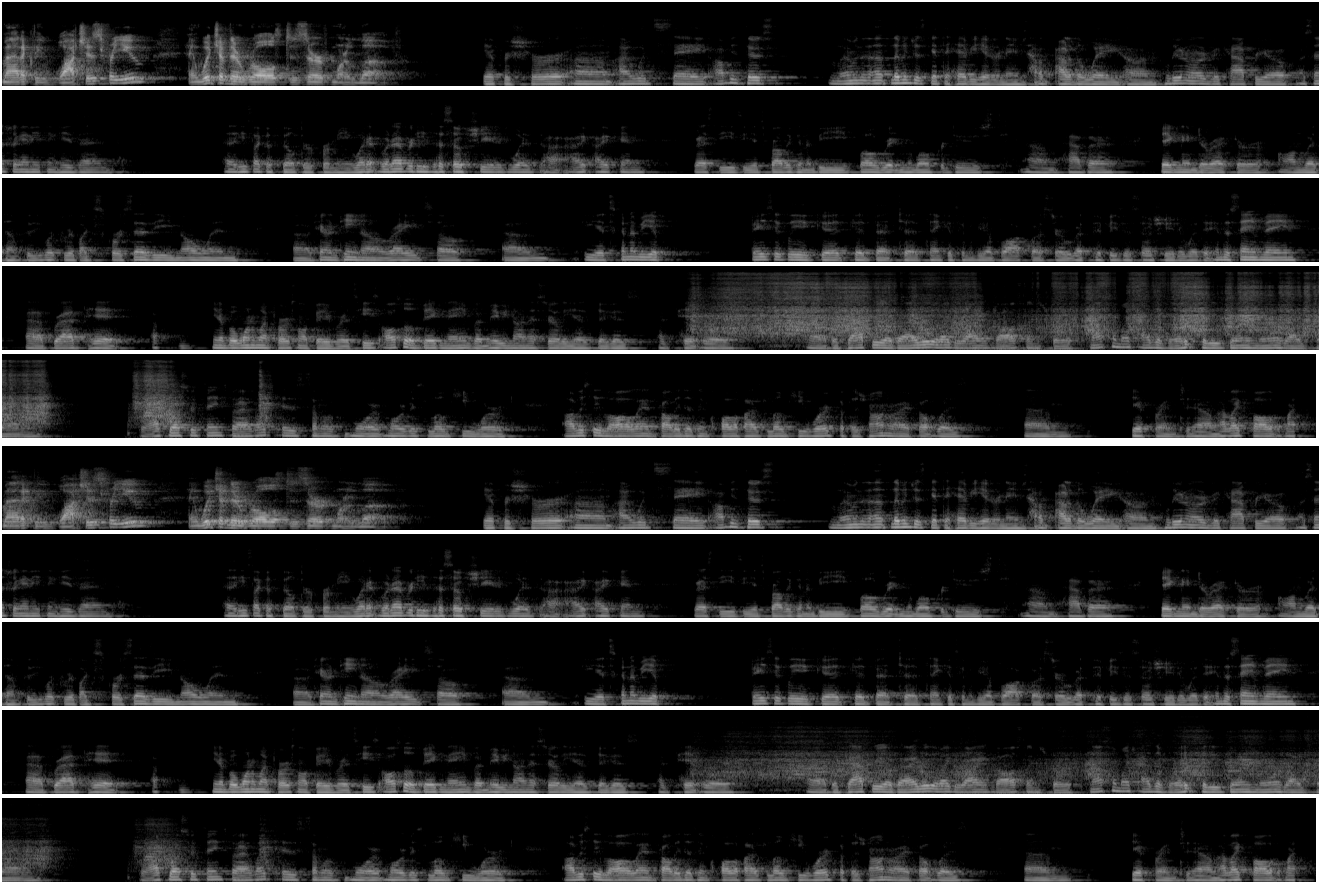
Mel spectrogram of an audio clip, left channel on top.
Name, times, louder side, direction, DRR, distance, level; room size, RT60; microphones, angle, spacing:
voice 1, 0.0-4.0, left 3 dB, 45° left, 9 dB, 0.9 m, -29 dB
voice 2, 4.8-7.7 8.3-14.3 15.4-19.6 20.1-24.3 24.8-28.7 29.2-30.9 31.3-31.8 32.2-32.9 33.8-39.3 39.7-40.7 41.3-46.8 47.6-53.1 54.1-57.7 58.3-62.3 62.9-63.4 64.0-65.6, equal, 5° right, 8 dB, 0.4 m, -35 dB
sound 1, 46.3-53.2 53.9-54.5 55.2-55.4, left 7 dB, 80° left, 0.6 m, -39 dB
18.5 x 7.2 x 3.4 m, 0.96 s
head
